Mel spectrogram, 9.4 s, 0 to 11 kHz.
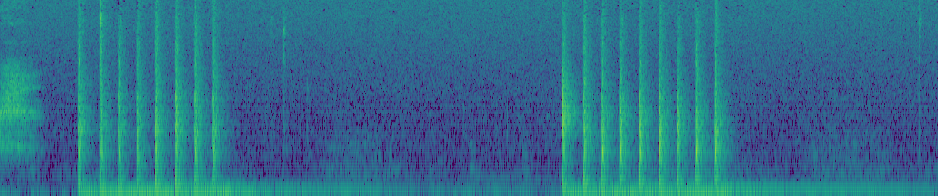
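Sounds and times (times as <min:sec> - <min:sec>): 
quick loud knocking on the door of a house in the Logudoro region: 0:00.8 - 0:02.4, 0:05.6 - 0:07.4.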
